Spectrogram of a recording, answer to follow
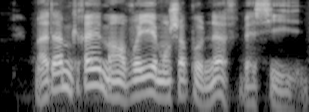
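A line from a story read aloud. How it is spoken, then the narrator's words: Pathetic tone. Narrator (French): dit Madame Paulette d'un ton pathétique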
